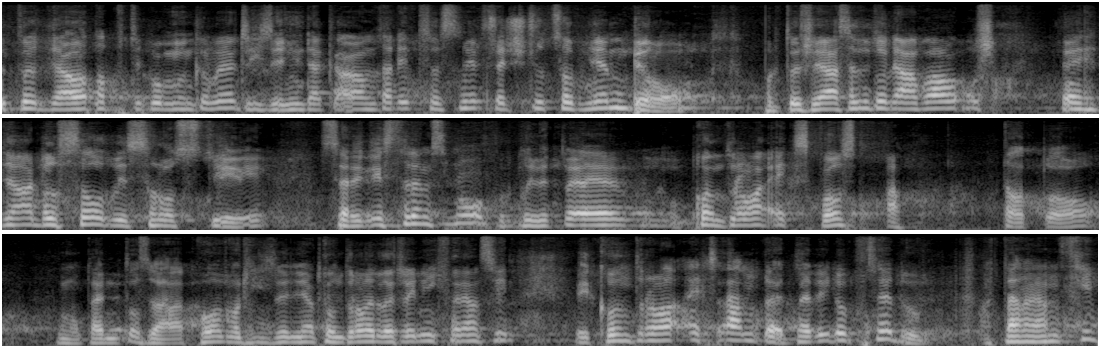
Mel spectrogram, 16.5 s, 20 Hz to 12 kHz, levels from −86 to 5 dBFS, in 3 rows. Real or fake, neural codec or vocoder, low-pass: fake; codec, 24 kHz, 1.5 kbps, HILCodec; 10.8 kHz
